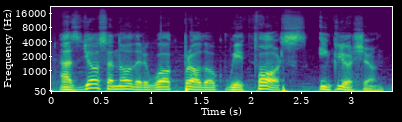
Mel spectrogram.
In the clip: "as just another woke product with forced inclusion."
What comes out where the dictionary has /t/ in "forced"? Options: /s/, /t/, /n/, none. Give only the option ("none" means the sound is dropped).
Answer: none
